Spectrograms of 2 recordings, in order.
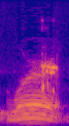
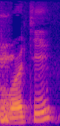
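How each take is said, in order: First: The word ends cleanly on the final consonant. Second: An extra vowel sound follows the final consonant. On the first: The speaker calls it right. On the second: The speaker calls it wrong. "Not worky"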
